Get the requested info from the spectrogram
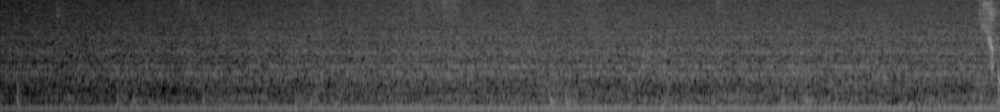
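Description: Steady low hum that grows gradually louder, with a few faint clicks of buttons being pressed on a misting controller's keypad.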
